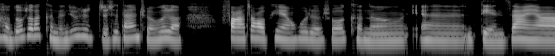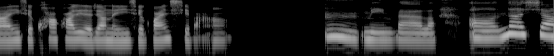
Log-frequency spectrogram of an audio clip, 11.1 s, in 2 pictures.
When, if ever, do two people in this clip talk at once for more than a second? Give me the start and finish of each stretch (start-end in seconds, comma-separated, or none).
none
